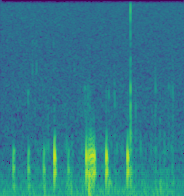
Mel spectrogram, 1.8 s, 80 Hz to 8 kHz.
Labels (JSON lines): {"label": "biophony, knock croak", "recorder": "SoundTrap 300"}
